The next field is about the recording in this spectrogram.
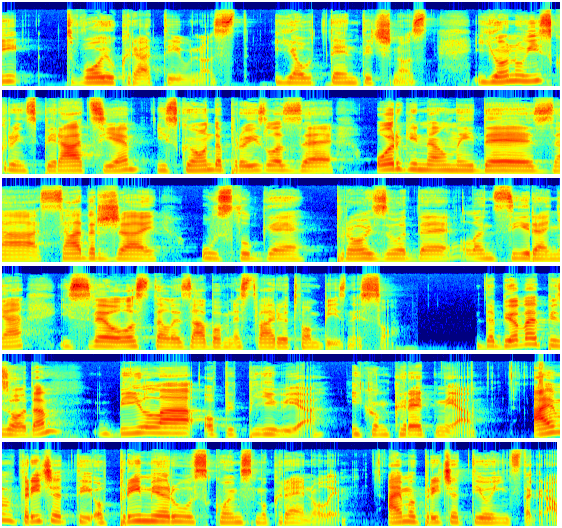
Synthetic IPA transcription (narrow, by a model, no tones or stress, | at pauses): t̪ʋo̞jukɾe̞at̪iːʋno̰st̪ | iaut̪e̞nt̪it͡ʃno̞̰st̪io̞nuiskɾuinspiɾaːt̪sije̞iskojeo̞nd̪apɾo̞izlˠaze̞ | o̞ɾɡinalˠne̞id̪eːjezasad̪r̩ʒaj | uslˠuɡe̞ | pɾo̞izʋo̞d̪e̞lˠansiːɾaɲa | isʋe̞o̞st̪ale̞zaːbaʋne̞st̪ʋaːɾiut̪ʋo̞mbḭznḭsṵ | d̪abio̞ʋaepizo̞ːd̪a | biːlˠao̞pipʎiʋija̰ | iko̞ŋkɾe̞t̪nḭja̰ | ajmo̞pɾiːt͡ʃat̪iʔo̞pɾiːmje̞ɾusko̞jimsmo̞kɾe̞ːnṵlḭ | ajmo̞pɾiːt͡ʃat̪io̞inst̪aɡɾa̰m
